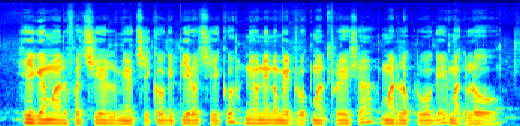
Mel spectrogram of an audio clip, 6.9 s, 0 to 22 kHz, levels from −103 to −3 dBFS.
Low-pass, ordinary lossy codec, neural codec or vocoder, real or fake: 19.8 kHz; none; none; real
